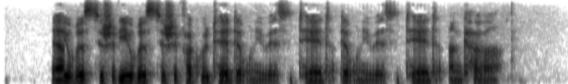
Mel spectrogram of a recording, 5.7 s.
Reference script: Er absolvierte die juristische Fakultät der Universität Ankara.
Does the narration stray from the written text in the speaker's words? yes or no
yes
